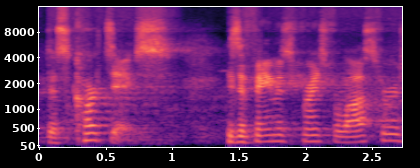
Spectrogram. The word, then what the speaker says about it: Descartes: count D how to really say his name Descartes he's a famous French philosopher scientist and mathematician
